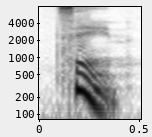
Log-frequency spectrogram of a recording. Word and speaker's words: zehn: Zehn, zehn. Beautiful. Those two sound targets, German z as ts and i as i, will make your numbers much easier to understand and be understood.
